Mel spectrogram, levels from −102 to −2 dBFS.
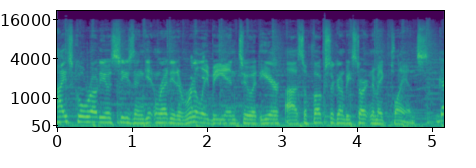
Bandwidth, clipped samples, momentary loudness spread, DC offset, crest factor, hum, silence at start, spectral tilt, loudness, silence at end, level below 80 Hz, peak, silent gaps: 16.5 kHz; under 0.1%; 3 LU; under 0.1%; 16 dB; none; 0 s; -4 dB/octave; -27 LUFS; 0 s; -40 dBFS; -12 dBFS; none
